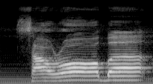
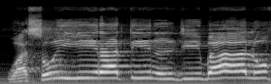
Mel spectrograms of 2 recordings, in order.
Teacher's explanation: Wars saroba ro-nya mufakhamah. Adapun suyirat ro-nya muroqqaqah. Maka semua di sini dalam keadaan muroqqaqah illa saroba.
